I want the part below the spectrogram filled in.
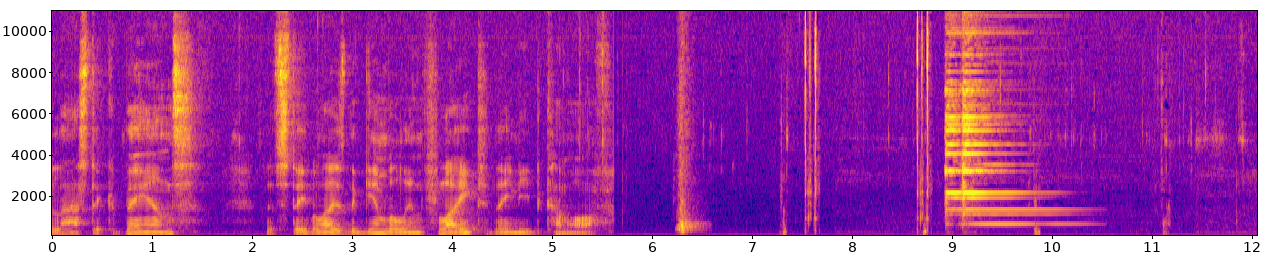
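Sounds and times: sharp clicks: 7.3s - 7.8s, 8.6s - 8.9s
bright bell ding: 9.0s - 10.6s.

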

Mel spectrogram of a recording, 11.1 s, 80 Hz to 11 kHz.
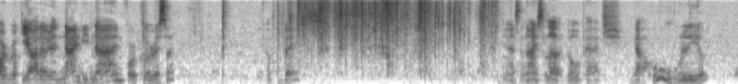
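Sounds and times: plastic bag crinkling: 4.0s - 7.6s.

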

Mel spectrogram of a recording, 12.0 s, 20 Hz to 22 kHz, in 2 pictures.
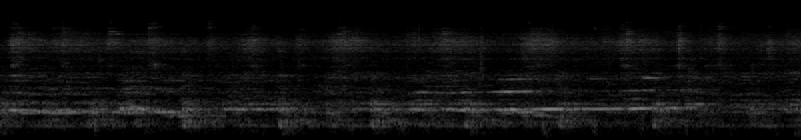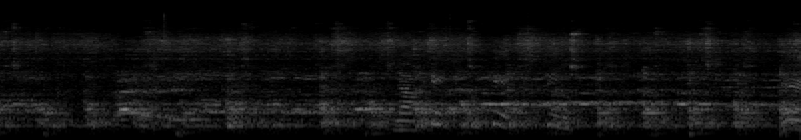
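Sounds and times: powwow drum and singing: 0.0s - 12.0s.

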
